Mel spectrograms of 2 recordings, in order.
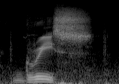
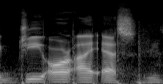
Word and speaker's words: Gris: your question from last show the game is pronounced grease grease okay gr is I was pronouncing it Gris and he's saying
